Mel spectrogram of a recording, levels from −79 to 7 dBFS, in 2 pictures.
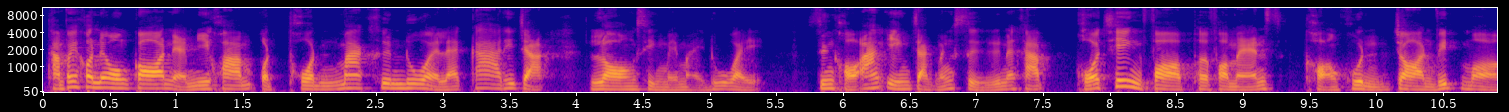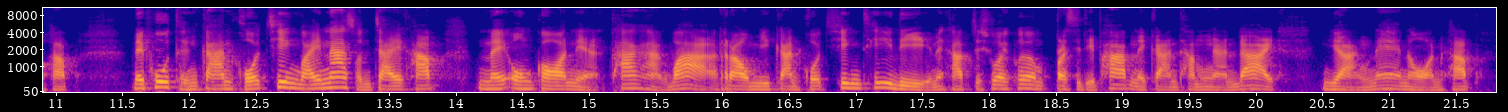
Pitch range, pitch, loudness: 120-160 Hz, 140 Hz, -17 LUFS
